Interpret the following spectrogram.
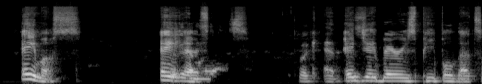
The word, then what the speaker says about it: Omos: So, so I only know that because that's what they called him on social media is Omos. O M O S, but it's pronounced Amos.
